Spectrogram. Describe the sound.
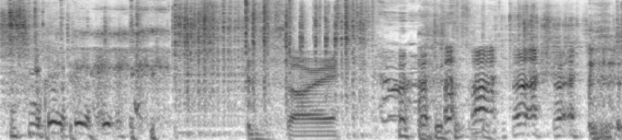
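Dice rattle and clatter across a tabletop in quick, uneven bursts of small hard clicks, mixed in with voices talking over them.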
